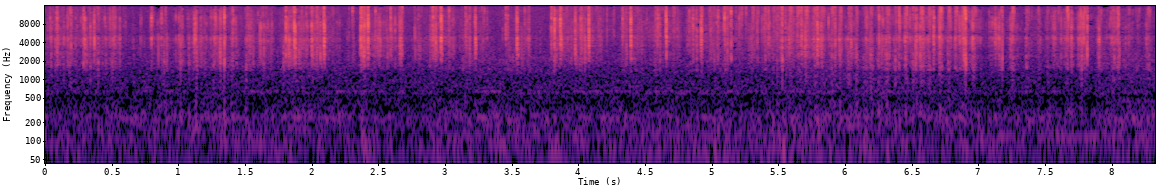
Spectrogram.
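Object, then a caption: Steel watch on a metal link bracelet. A small stainless steel watch on a metal link bracelet is dangled and shaken so the links jingle, then handled with the fingers. The result is quiet, bright, rapid metallic clinking and rattling that dies away almost instantly, with a soft low rumble underneath.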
